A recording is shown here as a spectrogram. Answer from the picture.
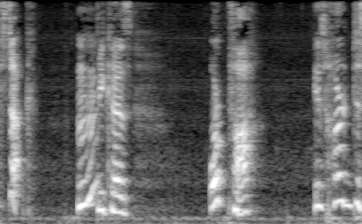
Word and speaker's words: Orpah: about her birthday is not actually Oprah it's Orpha which is Hebrew for neck it's a Bible name ma'am but people kept mispronouncing it as Oprah and it's stuck because Orpah is hard to say yeah I mean I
